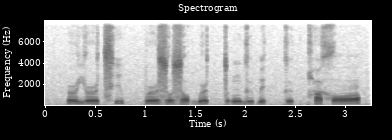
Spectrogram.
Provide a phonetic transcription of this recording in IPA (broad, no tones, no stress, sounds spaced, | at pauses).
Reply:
ə˞ j ə˞ t͡sʰ i pː ə˞ z o z ɔ ɡ͡b ə˞ tː o̰ ŋ ɡ ʉ ɓ e kː ø k qʰ ʉ x ɔ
